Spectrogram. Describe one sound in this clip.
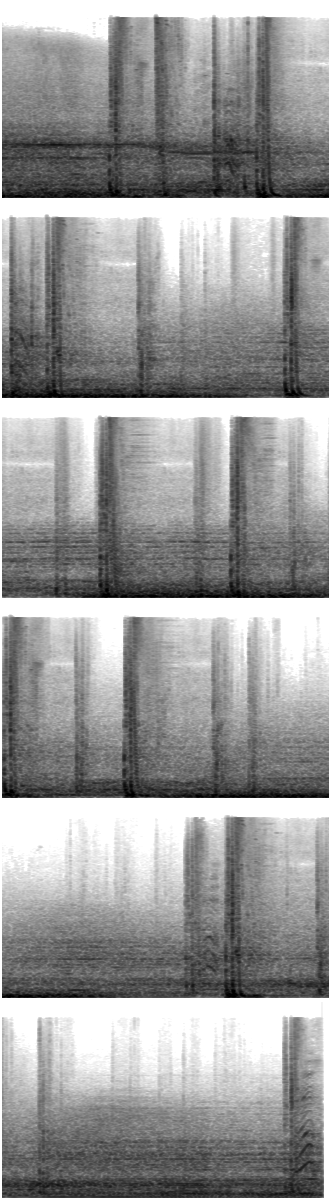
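Heavy footsteps crunch quickly over rock and gravel.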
